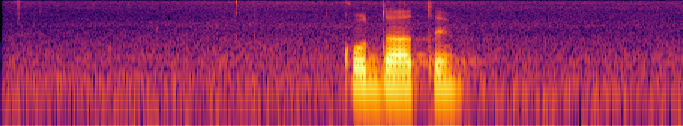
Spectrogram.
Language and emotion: Russian, neutral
